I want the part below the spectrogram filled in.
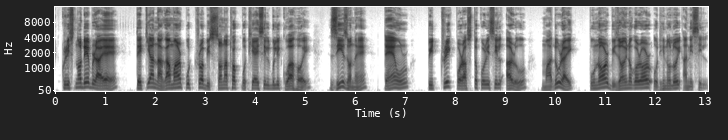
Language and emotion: Assamese, neutral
